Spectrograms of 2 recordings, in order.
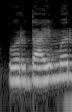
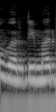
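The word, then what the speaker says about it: Wertheimer: Answer यहाँ पर हो जाएगा गेस्टाल्ट मनोवैज्ञानिक के संस्थापक जो है ना ये वर्दिमर है। वर्दाइमर भी बोलते हैं, वर्दिमर भी आप जैसे प्रोनाउंसिएशन कर सकते हैं, करेंगे।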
